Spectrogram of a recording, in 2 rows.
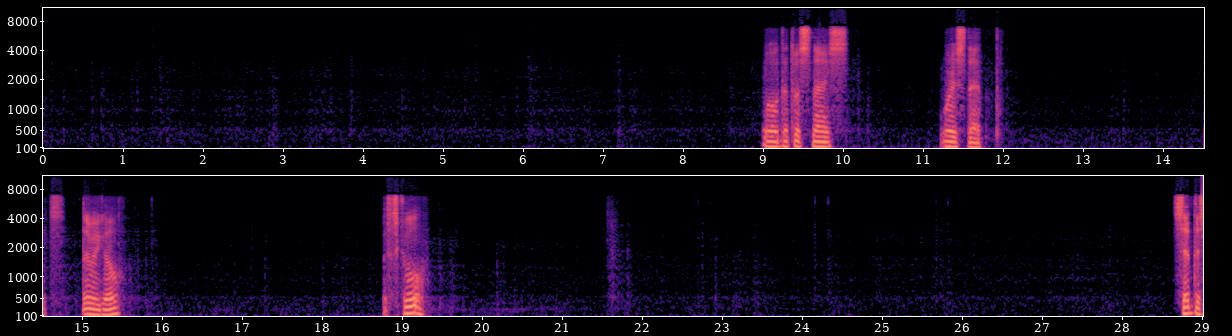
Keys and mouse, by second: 1.9 middle click, 3.0-4.0 middle drag, 4.2 F9, 16.4 middle click, 18.0-19.7 middle drag, 22.1 shift+middle click, 22.7 right click, 23.0 Tab, 23.7 alt+a, 24.2 right click, 24.7 shift+middle click, 25.7 shift+right click, 26.1 q, 27.0 Tab, 27.6 shift+q.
